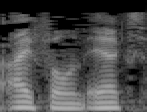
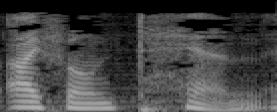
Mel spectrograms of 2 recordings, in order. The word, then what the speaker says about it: iPhone X: So last hour we talked about the iPhone X, and according to an article here, it's pronounced iPhone 10, as X as in 10 in the Roman numeral 10.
